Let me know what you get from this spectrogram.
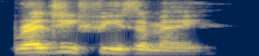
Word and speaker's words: Reggie Fils-Aimé: Reggie Fils-Aimé.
